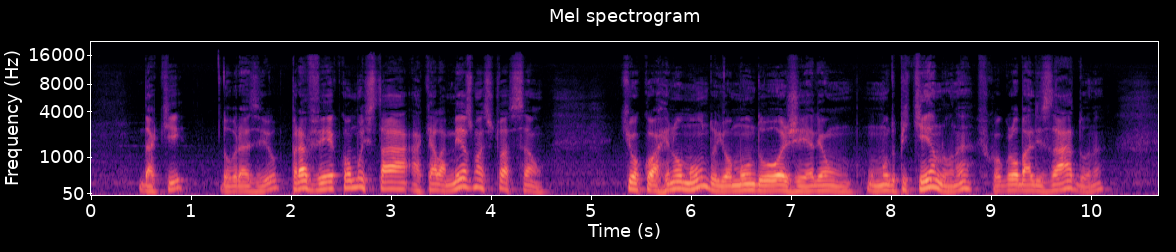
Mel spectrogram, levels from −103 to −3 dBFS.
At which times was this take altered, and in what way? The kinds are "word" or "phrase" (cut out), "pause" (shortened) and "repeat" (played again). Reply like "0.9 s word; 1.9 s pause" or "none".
none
